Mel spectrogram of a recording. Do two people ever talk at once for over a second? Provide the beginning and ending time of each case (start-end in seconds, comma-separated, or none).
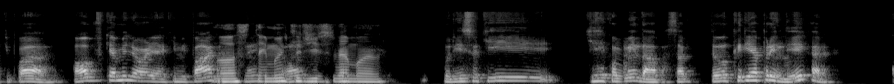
2.1-3.6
